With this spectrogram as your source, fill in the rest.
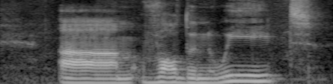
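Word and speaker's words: Vol de Nuit: 19, Val de Nuit, don't want to pronounce that T, and also Geoffrey Vienne, and you see the rest of them there.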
